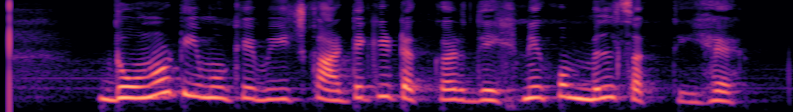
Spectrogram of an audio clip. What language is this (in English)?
Hindi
